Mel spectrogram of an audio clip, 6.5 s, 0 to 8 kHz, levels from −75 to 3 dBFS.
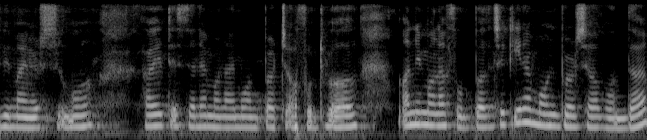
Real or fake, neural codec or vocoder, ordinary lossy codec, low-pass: fake; codec, 16 kHz, 2 kbps, FunCodec, trained on LibriTTS, 25 frames a second; none; 7.2 kHz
